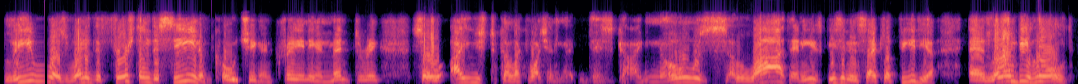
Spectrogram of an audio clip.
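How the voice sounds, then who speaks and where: A man's voice: on the high side, sing-song, normal speed, vocal fry, darkish tone, no echo, highs cut off. A man in his forties from Iraq, a pro bodybuilder guest in a podcast interview, talking animatedly with lots of fillers and restarts. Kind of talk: casual interview talk.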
